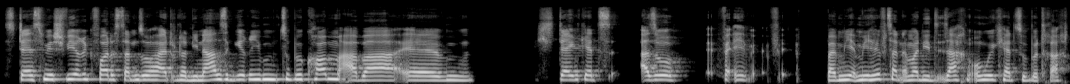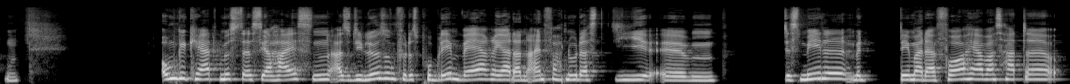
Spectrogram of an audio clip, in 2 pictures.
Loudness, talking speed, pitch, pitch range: -15 LUFS, 175 wpm, 215 Hz, 200-230 Hz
